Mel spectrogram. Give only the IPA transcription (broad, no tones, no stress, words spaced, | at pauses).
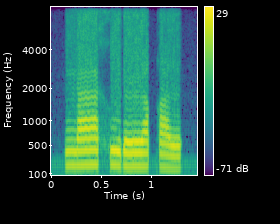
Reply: ŋaxu ɾə˞qə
